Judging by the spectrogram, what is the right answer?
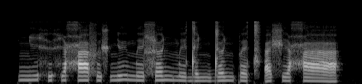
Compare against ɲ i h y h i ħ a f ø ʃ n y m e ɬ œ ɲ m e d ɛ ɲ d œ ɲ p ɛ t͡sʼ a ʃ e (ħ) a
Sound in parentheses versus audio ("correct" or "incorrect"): correct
